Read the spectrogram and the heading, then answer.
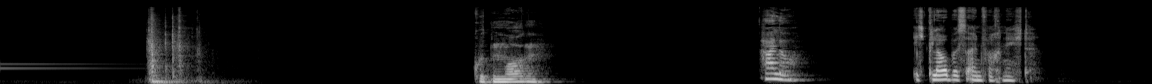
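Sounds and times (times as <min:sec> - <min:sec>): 
doorbell chime: 0:00.0 - 0:01.5
speech: 0:04.8 - 0:05.5, 0:07.6 - 0:08.1, 0:09.2 - 0:10.4.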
